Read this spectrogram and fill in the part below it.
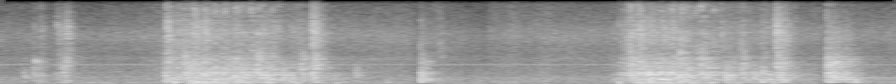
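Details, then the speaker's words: Two-stroke outboard, set to the start position with choke and fuel on: two long rattling pull-start bursts with quiet gaps and no firing. The engine cranks but won't start. "so that's what happens pulling and pulling and pulling so what i started doing was this kind of i don't know what it does but it seemed to be working when i did that"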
